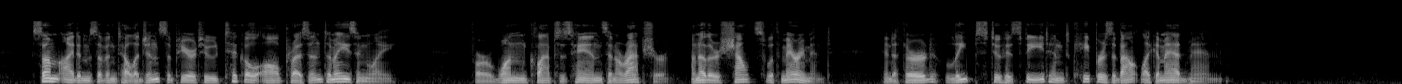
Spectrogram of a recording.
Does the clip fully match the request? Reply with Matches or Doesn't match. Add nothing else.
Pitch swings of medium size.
Matches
